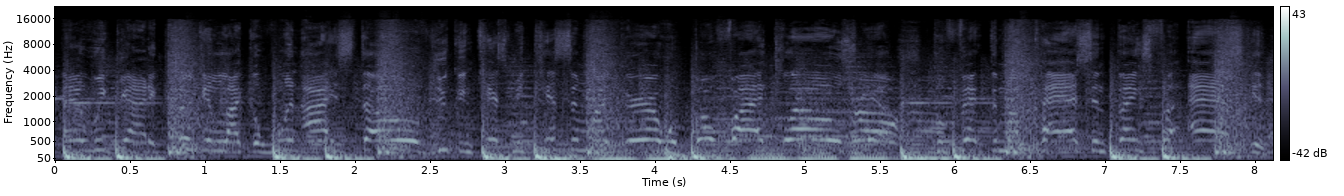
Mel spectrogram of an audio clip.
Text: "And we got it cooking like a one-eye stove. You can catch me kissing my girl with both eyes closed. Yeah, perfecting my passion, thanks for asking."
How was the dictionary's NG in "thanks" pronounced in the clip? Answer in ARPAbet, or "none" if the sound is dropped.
NG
